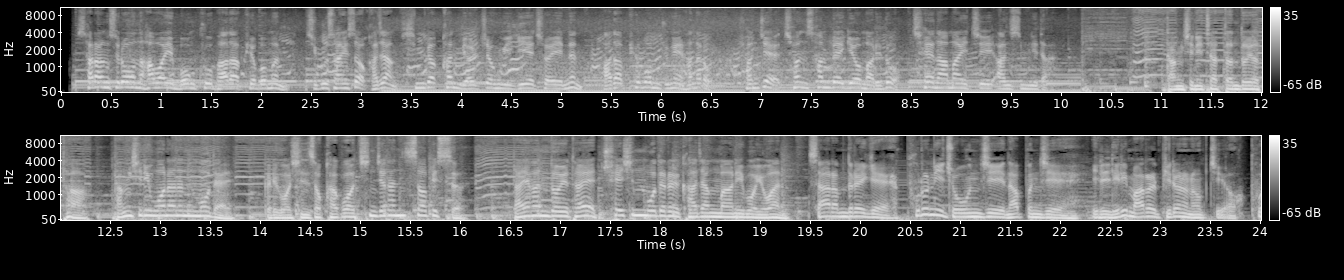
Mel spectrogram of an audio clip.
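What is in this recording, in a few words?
Korean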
